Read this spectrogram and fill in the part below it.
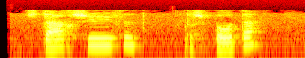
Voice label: "stachschufel", alsace

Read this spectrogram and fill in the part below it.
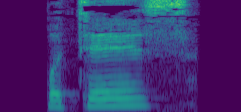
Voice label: "prothes", alsace; medecine

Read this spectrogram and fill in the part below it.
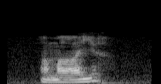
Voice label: "maejer", Alsace

